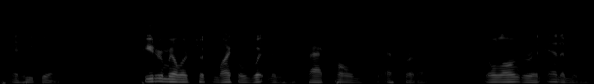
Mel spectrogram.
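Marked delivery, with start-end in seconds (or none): none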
